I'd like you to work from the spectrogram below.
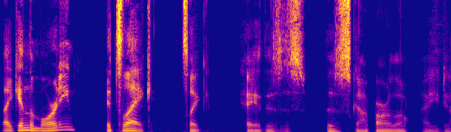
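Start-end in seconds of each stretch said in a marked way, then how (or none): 2.4-4.5 extra low-pitched voice, much quieter. Podcast host showing how his voice sounds in the morning, extra low voice. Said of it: "Like extra low".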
